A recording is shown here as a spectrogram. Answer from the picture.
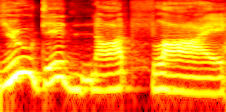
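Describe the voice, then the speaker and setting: Someone uses a put-on character voice pitched low-to-middle. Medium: read story. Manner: flat, doubting.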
